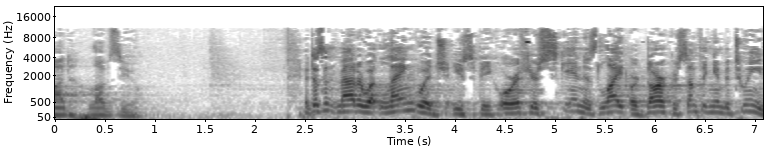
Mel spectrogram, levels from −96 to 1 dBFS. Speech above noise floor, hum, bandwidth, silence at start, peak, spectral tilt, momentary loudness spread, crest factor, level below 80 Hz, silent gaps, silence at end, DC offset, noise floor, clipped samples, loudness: 36 dB; none; 11.5 kHz; 0 s; -4 dBFS; -2.5 dB/octave; 13 LU; 22 dB; -46 dBFS; none; 0 s; under 0.1%; -61 dBFS; under 0.1%; -24 LUFS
